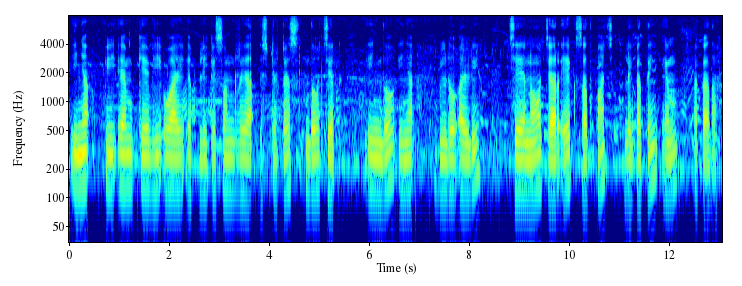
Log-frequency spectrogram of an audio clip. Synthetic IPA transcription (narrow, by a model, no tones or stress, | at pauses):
iɲaʔ | piʔemkebʱḭʔɔ̰wajɛplikɛsɔnɾɛja̰ʔsʈeʈasd̪ɔt͡ʃɛt̪̚ | iɲd̪ɔiɲa̰ʔ | biɖoʔajɖi | t͡ʃʰɛnɔt͡ʃaɾɛksat̪pãt͡ʃlɛkat̪ɛɲɛ̰maka̰ʔd̪a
